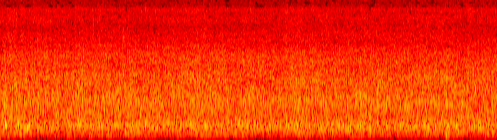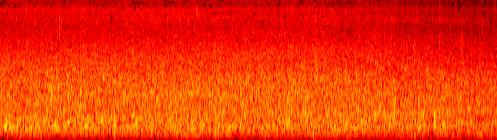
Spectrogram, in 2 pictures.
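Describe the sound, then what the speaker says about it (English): Two mountain creeks merging at a rocky junction, a steady broadband rush of flowing water that stays constant and fairly loud throughout, with no voices. "So there's the one creek merging with the other."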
